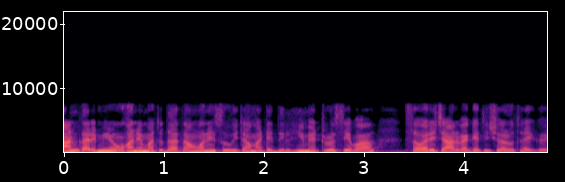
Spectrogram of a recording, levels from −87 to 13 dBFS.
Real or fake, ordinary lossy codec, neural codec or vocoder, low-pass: fake; none; codec, 16 kHz, 6 kbps, DAC; none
